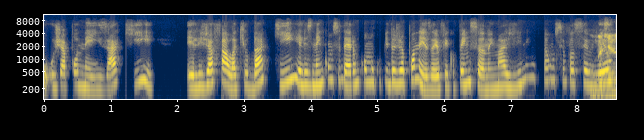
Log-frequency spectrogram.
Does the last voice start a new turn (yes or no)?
no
